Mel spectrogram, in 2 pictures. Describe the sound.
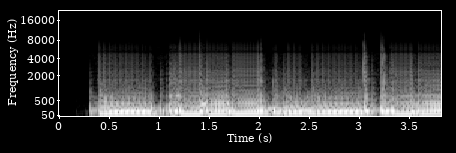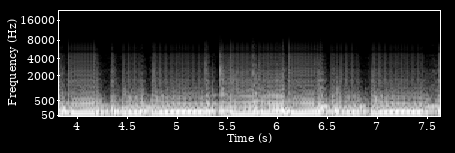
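A Speebtone Jerk-U-Later fuzz pedal drives an electric guitar with its capacitor switch on the bass-boost 1µF option, giving loud, thick, heavily distorted chords in a steady rhythmic riff with a full low end and no talking.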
